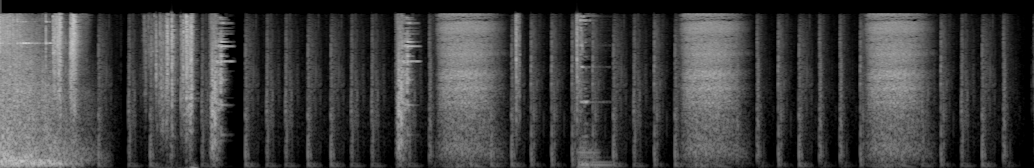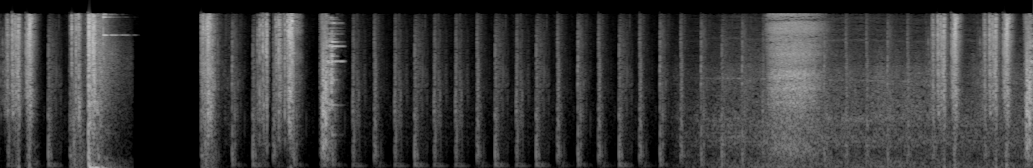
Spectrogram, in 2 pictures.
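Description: Footsteps run steadily over grass.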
